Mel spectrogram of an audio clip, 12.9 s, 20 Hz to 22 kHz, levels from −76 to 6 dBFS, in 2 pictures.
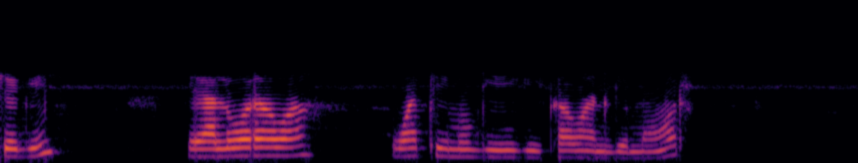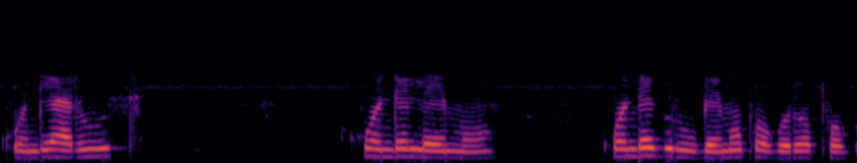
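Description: From start to finish the speech carries AMR narrowband mobile codec damage. Everything passes through a 300 Hz to 3.6 kHz telephone band, and the plainly audible buzzy, synthetic texture points to a low AMR-NB mode of roughly 7.4 kbps, where too few pulses are left to rebuild the vocal-tract excitation. On a spectrogram the energy stops at a flat ceiling at 3.6 kHz and the band below 300 Hz is empty.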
